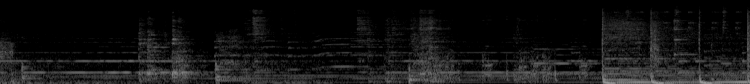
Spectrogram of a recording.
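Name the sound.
washing dishes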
